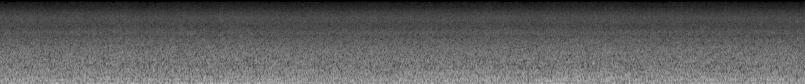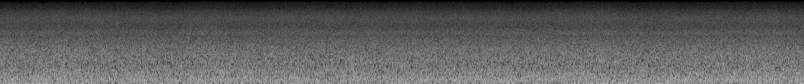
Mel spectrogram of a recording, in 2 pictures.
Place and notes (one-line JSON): {"title": "Mursteig, Graz, Austria - river Mur flow", "date": "2012-09-02 12:50:00", "description": "sound of river Mur near Mursteig pedestrian bridge. the river flows quick and wild at this place.\n(PCM D-50, DPA4060)", "latitude": "47.07", "longitude": "15.44", "altitude": "354", "timezone": "Europe/Vienna"}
